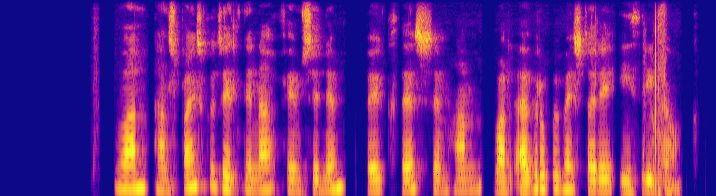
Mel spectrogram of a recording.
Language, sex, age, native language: Icelandic, female, 20-29, Icelandic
